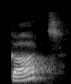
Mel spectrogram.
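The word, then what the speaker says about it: Gåte: They're called um it's spelled G A T E, but I think it's pronounced like got Oh, okay.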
